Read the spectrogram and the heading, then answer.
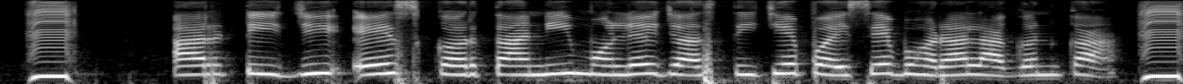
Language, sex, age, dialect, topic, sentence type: Marathi, female, 18-24, Varhadi, banking, question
